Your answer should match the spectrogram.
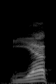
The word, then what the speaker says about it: Yahweh: So the only name that we can call on, my people, is the four letters YHWH, which we pronounce Yahweh.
